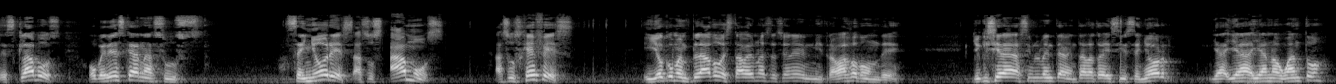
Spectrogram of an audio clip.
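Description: Animated male pastor preaching. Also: fairly high pitch. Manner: addresses the congregation as brothers and sisters, asks rhetorical questions; animated, acts out the voices of complaining people. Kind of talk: conversational sermon.

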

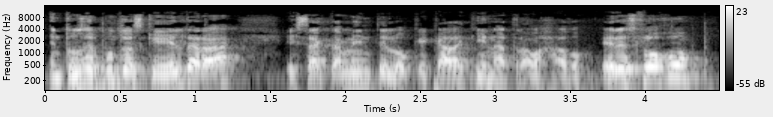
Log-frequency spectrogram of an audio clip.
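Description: A man's voice: a little high, very animated, brisk, breathy edge. A man preaching a casual, conversational sermon, often repeating and restarting his words.

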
